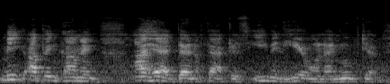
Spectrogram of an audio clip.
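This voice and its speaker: A man with an American accent speaks at a moderate pace, his pitch fairly high. The room has audible echo, and background noise is noticeable. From Boston area, Massachusetts. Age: 70s. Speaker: folk musician. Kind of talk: interview storytelling. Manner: halting, many fillers.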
